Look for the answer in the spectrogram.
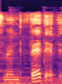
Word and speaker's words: Medvedev: Medvedev is how you pronounce his name. Finally, I get it.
